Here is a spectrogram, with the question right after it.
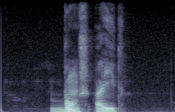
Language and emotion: Russian, neutral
